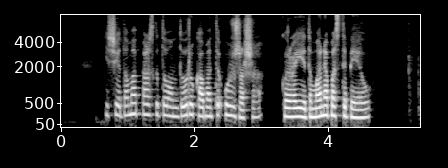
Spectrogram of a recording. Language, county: Lithuanian, Kaunas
